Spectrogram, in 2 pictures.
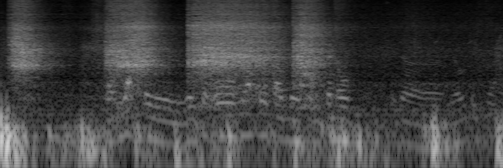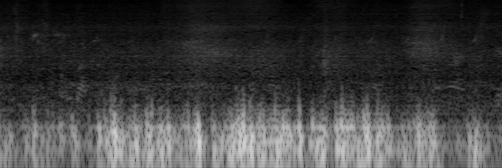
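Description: Outdoor wind buffeting the microphone as a low, uneven rumble, strongest in the second half, after several short bursts of hiss in the first few seconds.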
